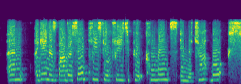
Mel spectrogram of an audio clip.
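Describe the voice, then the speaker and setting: There is noticeable noise in the background. Over it, a woman speaks in a Scottish accent. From Scotland. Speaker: organization director. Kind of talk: webinar introduction. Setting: online webinar. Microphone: poor microphone.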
